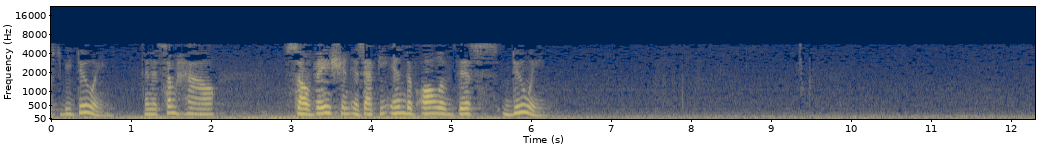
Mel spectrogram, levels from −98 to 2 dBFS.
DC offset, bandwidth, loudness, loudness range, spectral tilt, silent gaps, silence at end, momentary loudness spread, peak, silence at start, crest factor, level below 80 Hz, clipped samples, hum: under 0.1%; 6 kHz; -23 LUFS; 22 LU; -5.5 dB/octave; none; 0 s; 25 LU; -6 dBFS; 0 s; 20 dB; -38 dBFS; under 0.1%; none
